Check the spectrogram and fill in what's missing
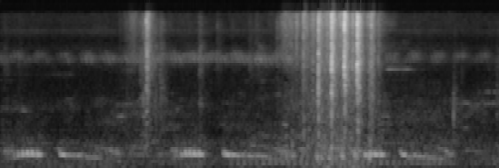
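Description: Pigeons coo in a pigeon house at night, low, repeated throaty calls close by, with a short burst of wing flutter partway through.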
